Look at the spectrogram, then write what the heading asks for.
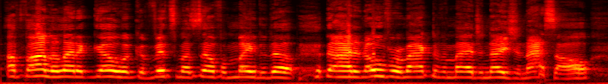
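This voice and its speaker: A man voicing a stern, hurt adult mare, a protective big sister with a forceful scolding manner, in an amateur radio play. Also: high-pitched, fairly even intonation, a little fast, smooth. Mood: furious, anguished.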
